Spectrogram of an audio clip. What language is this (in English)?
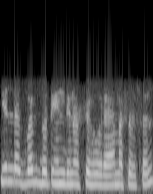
Urdu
